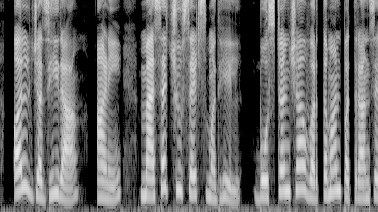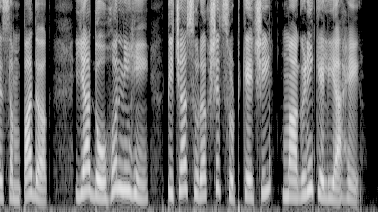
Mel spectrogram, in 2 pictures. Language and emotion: Marathi, neutral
